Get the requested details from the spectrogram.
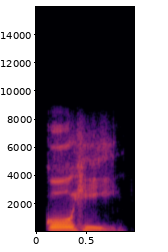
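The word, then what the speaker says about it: コーヒー: So for example coffee coffee will become cohi cohi. So you can see here coffee is cohi. So co o will be co it will be a long o sound that is as is mentioned here.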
